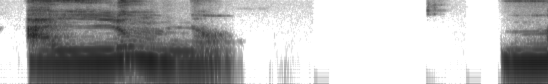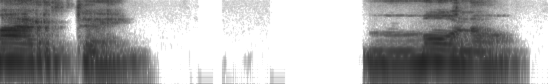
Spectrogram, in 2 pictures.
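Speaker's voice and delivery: "alumno", "Marte", "mono" one at a time, carefully; Spanish M examples. Shown as a demonstration. Teacher giving learners M examples, careful isolated Spanish words. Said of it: "tem o mesmo som que em português".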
